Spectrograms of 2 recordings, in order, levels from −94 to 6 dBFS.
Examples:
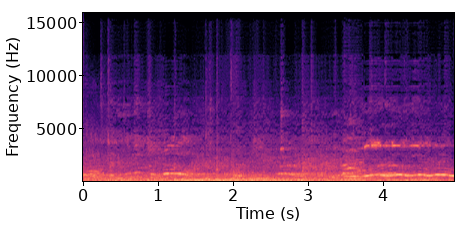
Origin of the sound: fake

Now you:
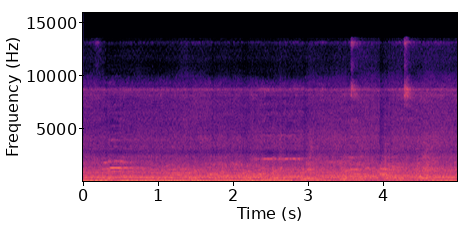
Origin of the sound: fake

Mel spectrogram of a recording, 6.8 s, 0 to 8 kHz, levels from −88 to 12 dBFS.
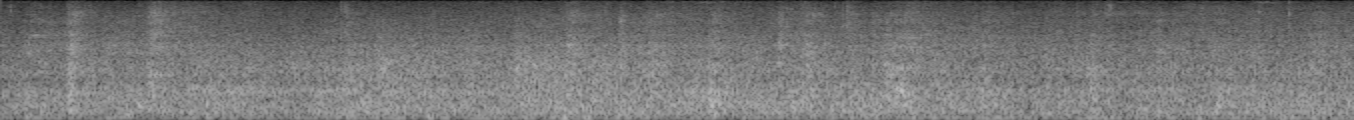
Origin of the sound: real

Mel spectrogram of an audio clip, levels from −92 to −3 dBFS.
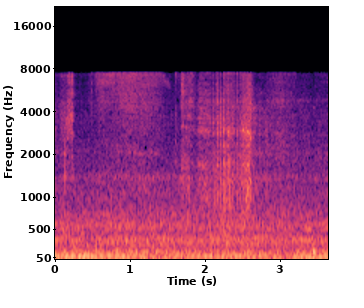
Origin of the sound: real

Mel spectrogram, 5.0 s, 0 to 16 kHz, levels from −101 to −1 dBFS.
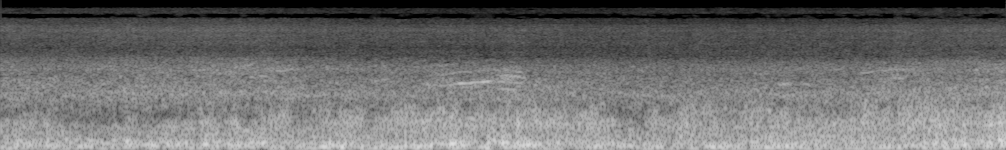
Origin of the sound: fake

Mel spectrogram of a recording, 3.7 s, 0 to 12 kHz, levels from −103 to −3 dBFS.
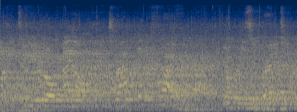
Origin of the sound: real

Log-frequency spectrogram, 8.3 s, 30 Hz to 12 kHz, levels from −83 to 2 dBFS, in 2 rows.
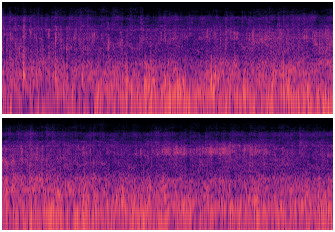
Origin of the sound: fake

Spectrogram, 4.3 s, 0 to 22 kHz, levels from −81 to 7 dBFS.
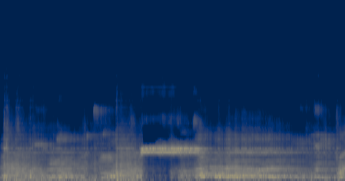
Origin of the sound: fake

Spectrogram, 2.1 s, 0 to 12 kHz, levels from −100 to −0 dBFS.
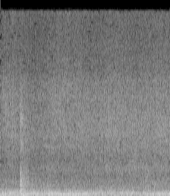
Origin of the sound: real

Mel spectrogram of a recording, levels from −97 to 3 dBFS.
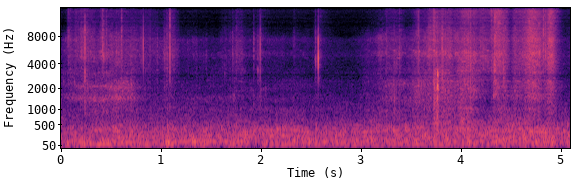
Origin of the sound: fake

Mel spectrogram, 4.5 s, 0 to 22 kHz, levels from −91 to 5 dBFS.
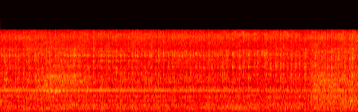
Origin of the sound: real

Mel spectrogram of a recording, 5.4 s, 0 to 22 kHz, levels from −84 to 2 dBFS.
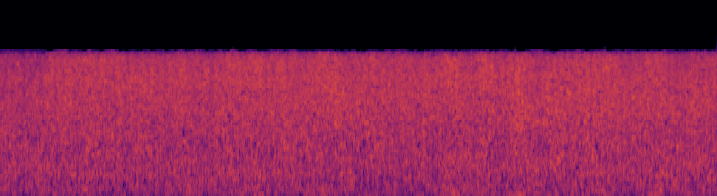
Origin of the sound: fake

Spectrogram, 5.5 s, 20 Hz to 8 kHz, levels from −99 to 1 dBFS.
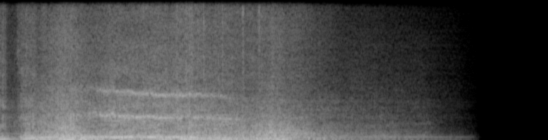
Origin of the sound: fake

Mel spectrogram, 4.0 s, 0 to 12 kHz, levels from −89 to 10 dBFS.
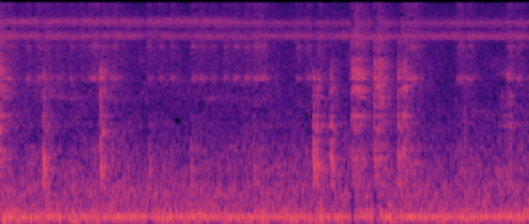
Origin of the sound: real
